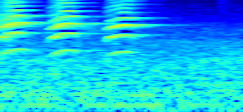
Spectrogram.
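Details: Rainbow lorikeets in Australia, three harsh, rising squawks with strong harmonics in quick succession, the last fading out into quiet background.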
